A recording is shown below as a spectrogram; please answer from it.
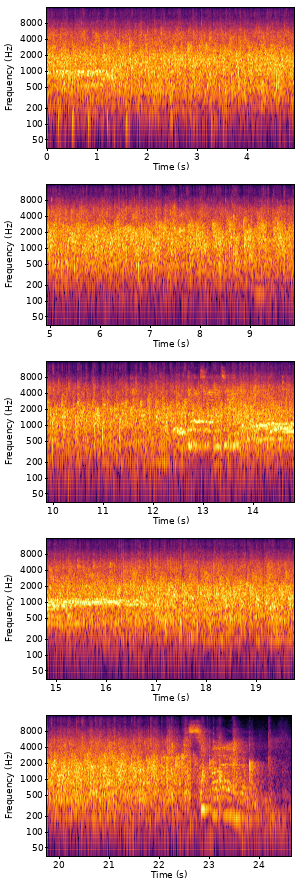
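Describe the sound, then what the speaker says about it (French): An audience at a regional science fair final in Québec claps in loud, sustained applause that fills almost the whole stretch, then cuts off abruptly at the end. "on va y aller pour nos meilleurs applaudissements."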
